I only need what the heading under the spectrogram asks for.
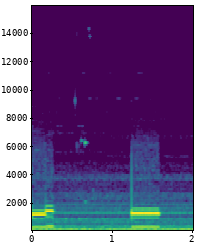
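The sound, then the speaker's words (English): Two electronic beeps, each a steady, buzzy mid-pitched tone lasting about a third of a second, separated by a pause of roughly a second, over a low rumbling hum. “Let's try one tone for yes, two tones for no.”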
